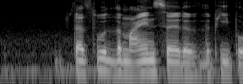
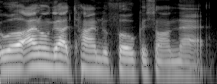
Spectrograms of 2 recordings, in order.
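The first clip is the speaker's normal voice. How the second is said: grandma brushing off; 3 semitones higher, 9 dB louder than usual. Retold or imitated. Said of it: "She's like".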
